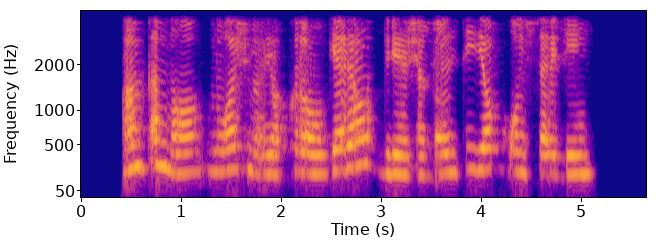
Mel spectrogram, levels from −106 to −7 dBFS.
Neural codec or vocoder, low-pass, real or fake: codec, 44.1 kHz, 1.7 kbps, Pupu-Codec; 3.6 kHz; fake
